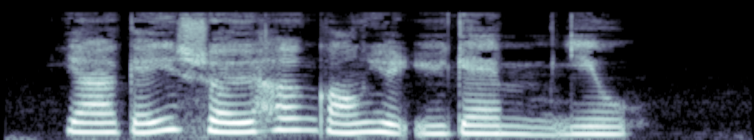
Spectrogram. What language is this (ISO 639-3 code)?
yue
